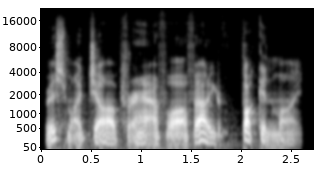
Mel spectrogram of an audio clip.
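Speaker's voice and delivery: low, under-the-breath refusal; low scoffing. A narrator's reading. Soldier refusing Joel's half-off offer, low scoffing.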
